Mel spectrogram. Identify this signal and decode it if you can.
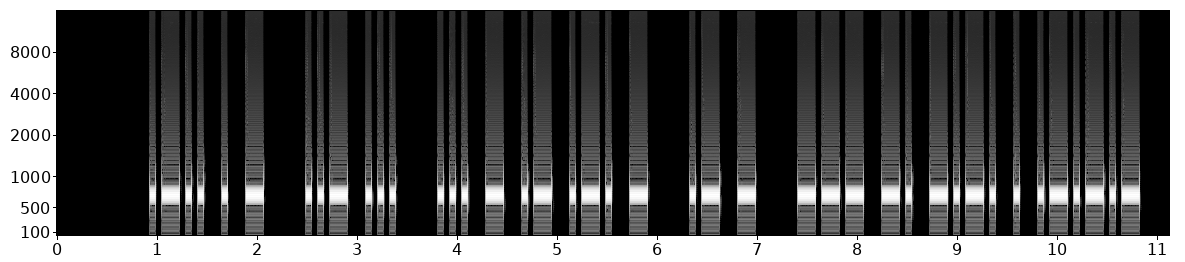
Morse code, heard as a keyed tone, about 20 wpm, 700 Hz. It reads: LET US START AT ONCE.
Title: Sentences from Top 1000 Words - Review Part 1 - 20wpm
